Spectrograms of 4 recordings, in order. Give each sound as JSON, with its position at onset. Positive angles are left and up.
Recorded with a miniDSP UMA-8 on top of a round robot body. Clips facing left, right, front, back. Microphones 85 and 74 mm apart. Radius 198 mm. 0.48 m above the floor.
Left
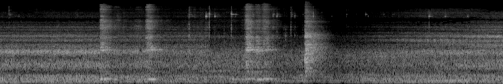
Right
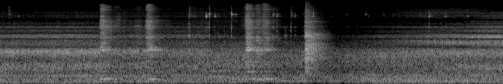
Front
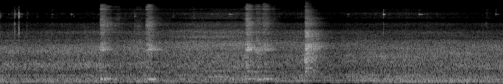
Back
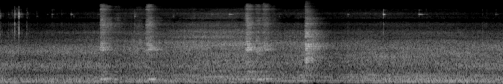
{"t": 1.0, "sound": "writing", "azimuth_deg": 60, "distance_m": 1.8}
{"t": 3.0, "sound": "a clap", "azimuth_deg": 55, "distance_m": 2.5}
